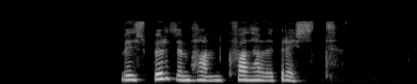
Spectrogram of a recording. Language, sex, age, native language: Icelandic, female, 30-39, Icelandic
